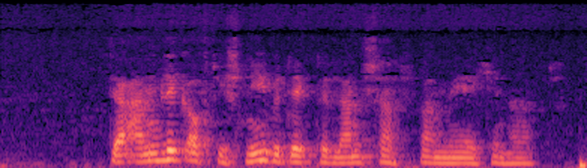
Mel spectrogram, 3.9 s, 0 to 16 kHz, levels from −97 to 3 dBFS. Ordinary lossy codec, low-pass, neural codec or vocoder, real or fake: AAC, 48 kbps; 14.4 kHz; none; real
